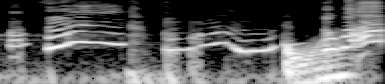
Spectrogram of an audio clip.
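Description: A cartoon egg character's wordless voice wailing in fright, in a few short wavering phrases that slide up and down in pitch.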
